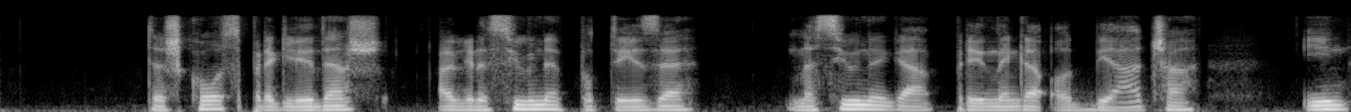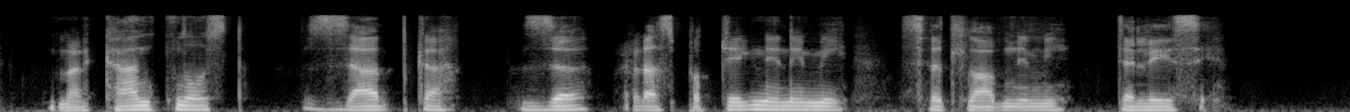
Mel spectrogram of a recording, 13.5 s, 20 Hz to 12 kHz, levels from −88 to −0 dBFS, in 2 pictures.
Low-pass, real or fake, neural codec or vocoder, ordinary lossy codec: 7.2 kHz; fake; codec, 16 kHz, 2 kbps, X-Codec, HuBERT features, trained on general audio; none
